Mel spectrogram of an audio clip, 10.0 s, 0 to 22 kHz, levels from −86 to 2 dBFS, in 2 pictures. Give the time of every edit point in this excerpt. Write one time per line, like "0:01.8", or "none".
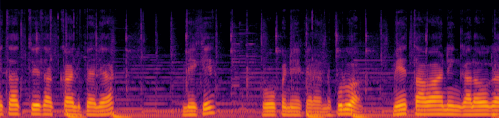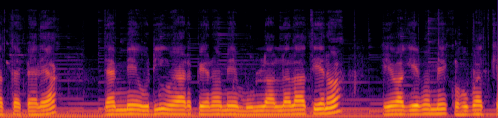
none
